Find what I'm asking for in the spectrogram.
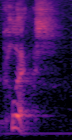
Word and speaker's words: cliques: You know, we can have, you know, that there's a word for that. It rhymes with click. – Yes. – That's what alliances are. They're cliques.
